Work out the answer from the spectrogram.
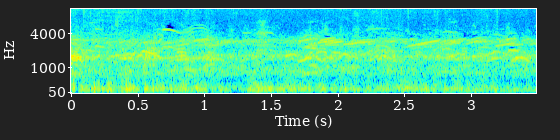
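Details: Snow goose flock at a marsh by a cycling path in Montmagny, 17 April 2012: a thick wall of overlapping honks and yelps, partly masked by strong low-pitched rumbling noise.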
